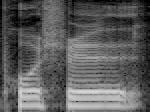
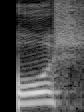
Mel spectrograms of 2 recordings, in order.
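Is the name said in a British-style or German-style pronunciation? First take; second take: German-style; British-style. First: The name is said closer to the German way. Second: The name is said the British way. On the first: "Porsche is more accurate to the German pronunciation" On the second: "Porsche is what British people say"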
